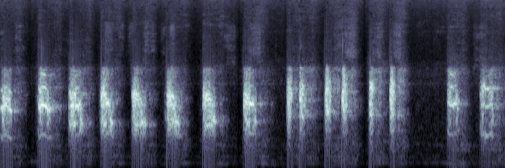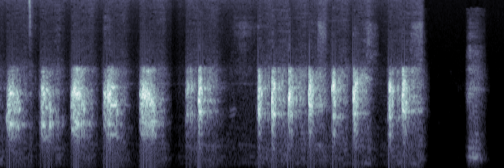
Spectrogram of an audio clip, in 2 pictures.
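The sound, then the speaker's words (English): Turkey hunting calls imitate clucks, cuts and yelps: many short, raspy, fairly high notes in quick runs, broken by brief pauses, loud and alone without talk. “it's those three calls right there, clucks, cuts, and yelps”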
